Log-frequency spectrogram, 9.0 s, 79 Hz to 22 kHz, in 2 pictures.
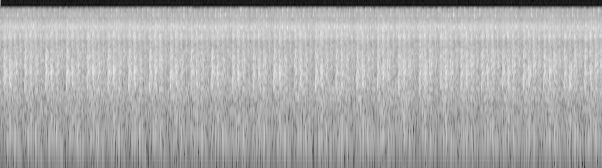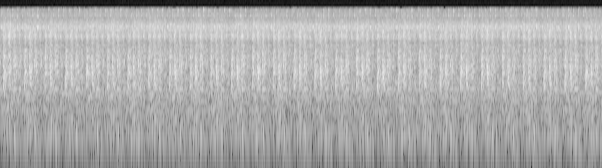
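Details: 2.5 NA diesel cold idle with uneven, lumpy beat and periodic stumble; cylinder misfire found via thermal imaging and injector spray-pattern test to be a faulty injector.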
